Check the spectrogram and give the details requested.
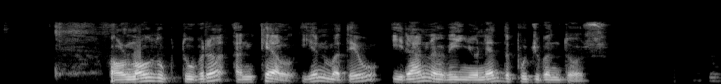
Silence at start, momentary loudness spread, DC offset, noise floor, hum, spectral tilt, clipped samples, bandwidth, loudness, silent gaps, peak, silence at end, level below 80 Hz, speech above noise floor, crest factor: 0.55 s; 11 LU; under 0.1%; -65 dBFS; none; -5 dB/octave; under 0.1%; 7.8 kHz; -18 LUFS; 3.82-3.91 s, 6.12-6.93 s, 7.02-7.07 s; -2 dBFS; 0.05 s; -62 dBFS; 47 dB; 18 dB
